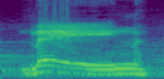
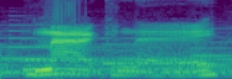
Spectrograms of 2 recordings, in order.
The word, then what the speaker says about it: Magne: me to continue to regard myself as maine not magnay or magna it may the g is silent now as we know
